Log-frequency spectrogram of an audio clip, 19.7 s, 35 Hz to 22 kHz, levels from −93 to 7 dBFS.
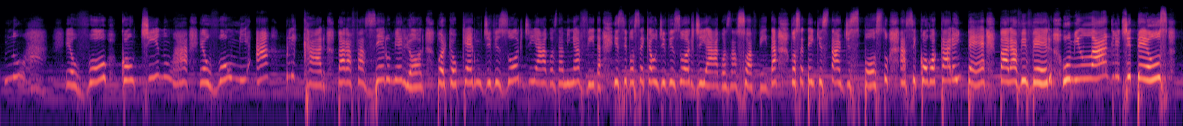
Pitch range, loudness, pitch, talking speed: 315-370 Hz, -24 LUFS, 335 Hz, 150 wpm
